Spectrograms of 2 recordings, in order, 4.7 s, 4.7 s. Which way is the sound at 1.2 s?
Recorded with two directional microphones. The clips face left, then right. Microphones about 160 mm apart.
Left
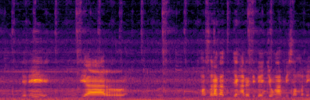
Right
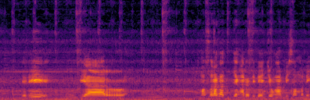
20° right (ahead or behind).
